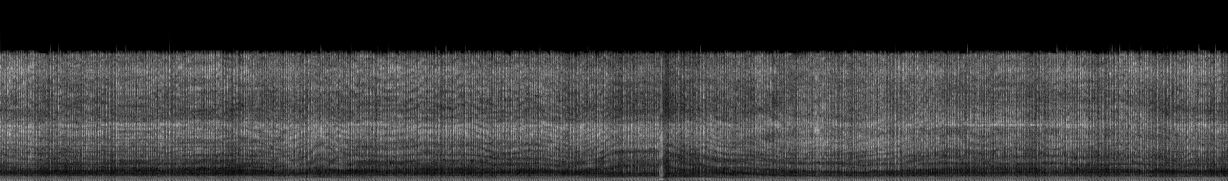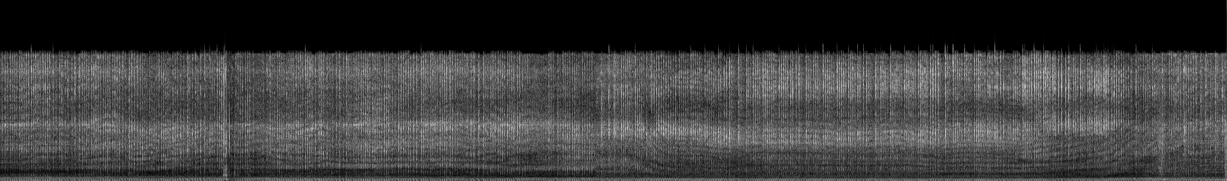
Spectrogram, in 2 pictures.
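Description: An engine running steadily at an even speed, with a couple of brief knocks.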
